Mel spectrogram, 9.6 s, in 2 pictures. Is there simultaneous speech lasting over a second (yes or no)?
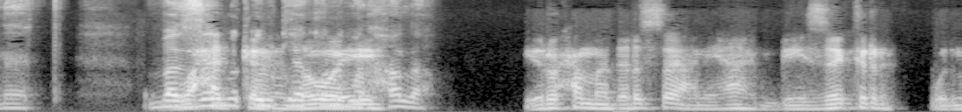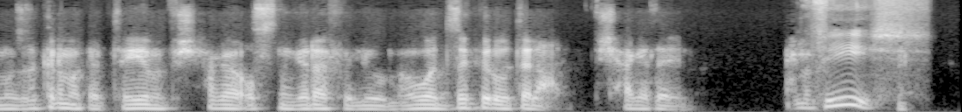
yes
